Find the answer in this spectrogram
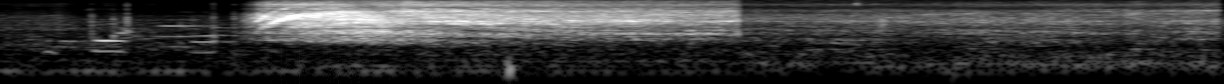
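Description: Toy quadcopter's motors and propellers spinning up about a second in with a quickly rising whine, running loud for a couple of seconds, then dropping abruptly to a quieter steady buzz.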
